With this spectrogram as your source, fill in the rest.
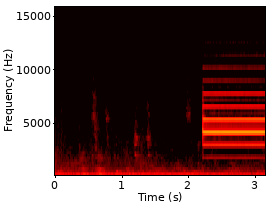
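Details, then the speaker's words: Pulse oximeter with sensor clipped on a patient's finger: quiet room noise, then a steady high electronic tone once it detects the pulse waveform, a normal signal. "now turn on the oximeter after you get a pulse waveform and intensity display and an audible beep"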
